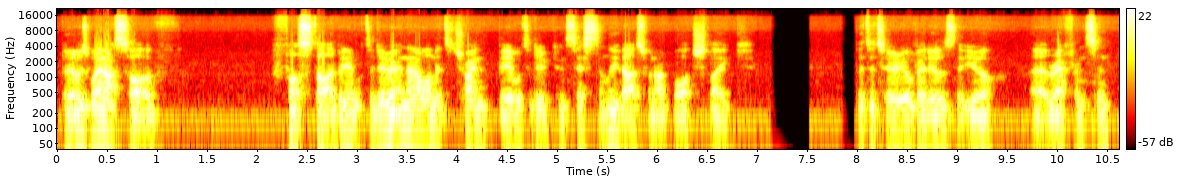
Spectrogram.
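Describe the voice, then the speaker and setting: A man's voice: deep voice, monotone, fairly quick, fairly bright tone, a little hiss or hum, rough recording. A young man from Scotland, a podcast guest, chatting casually and rambling with fillers. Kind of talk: casual chat.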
